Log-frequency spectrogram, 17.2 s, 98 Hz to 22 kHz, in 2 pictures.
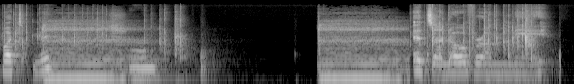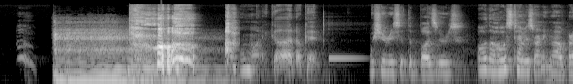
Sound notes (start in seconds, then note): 0.8 buzzer; 4.8 buzzer; 9.4 heavy buzzer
